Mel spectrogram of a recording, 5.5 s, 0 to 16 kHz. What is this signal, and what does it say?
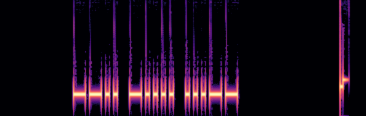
Morse code, heard as a keyed tone, about 20 wpm, 700 Hz. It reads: Z63
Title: Three Letter-Number Combinations - 20wpm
